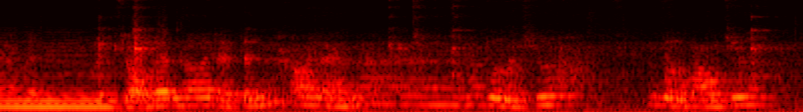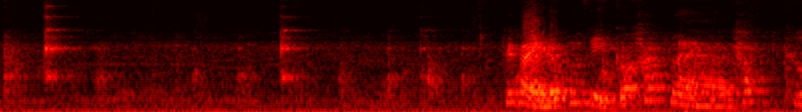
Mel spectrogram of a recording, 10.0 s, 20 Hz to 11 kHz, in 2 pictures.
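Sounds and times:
spoon clinking against bowl: 2.4 - 3.1, 4.5 - 8.1.

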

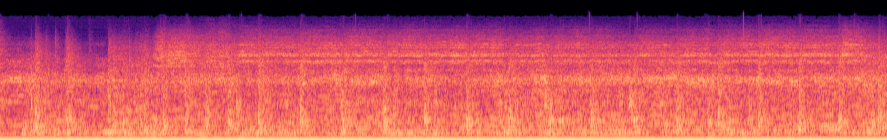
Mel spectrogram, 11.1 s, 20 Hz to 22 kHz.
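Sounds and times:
drum kit steady beat: 0.0 - 11.0
electric guitars: 0.0 - 11.0.

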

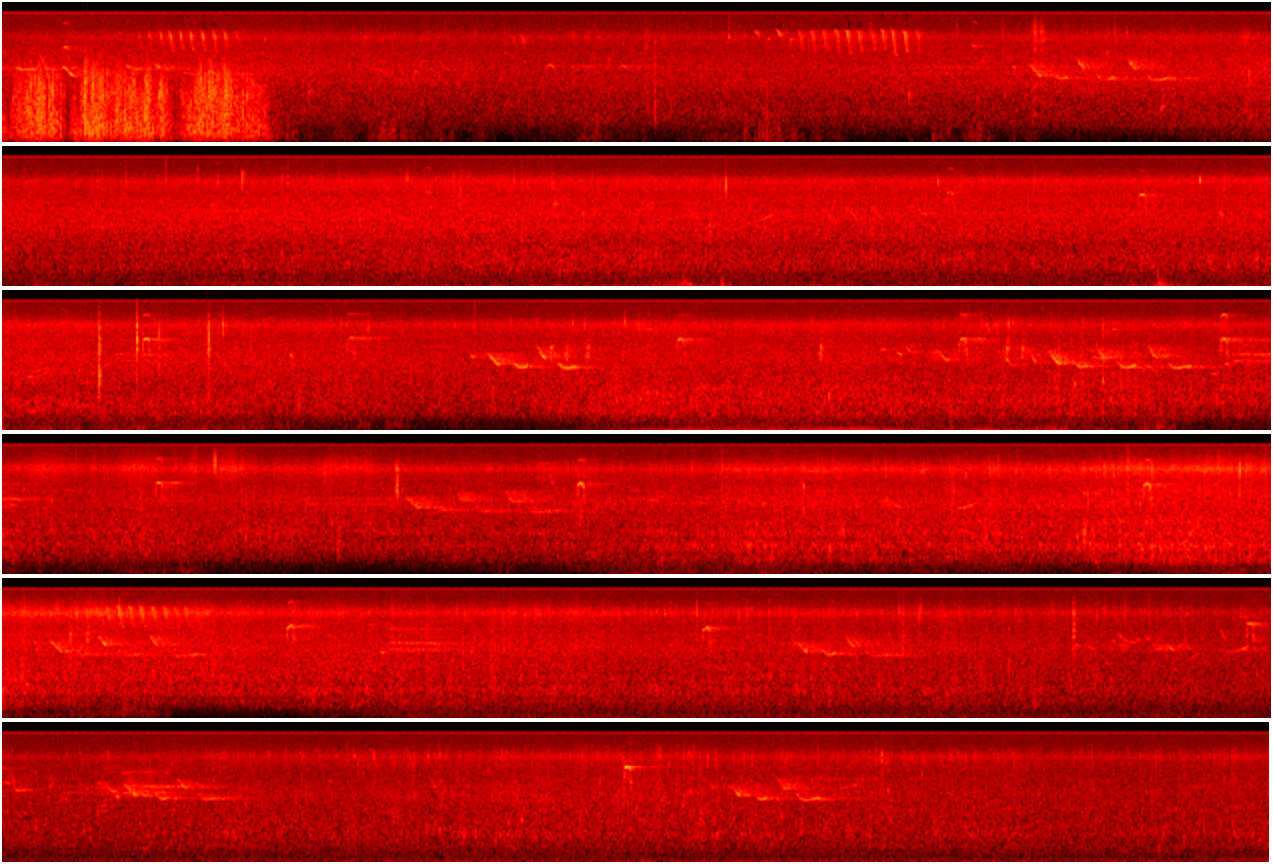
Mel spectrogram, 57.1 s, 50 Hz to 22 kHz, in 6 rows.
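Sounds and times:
floodwater flowing and rippling: 0.0 - 57.0.

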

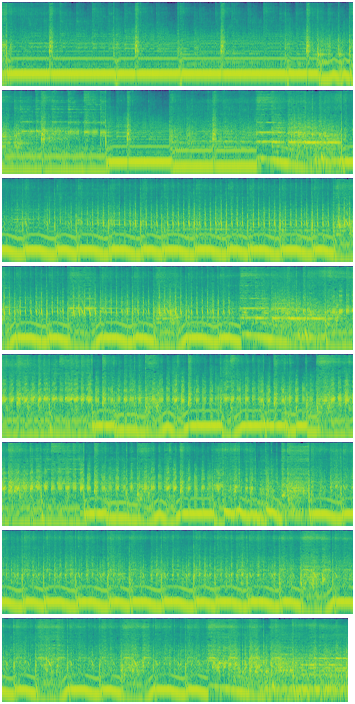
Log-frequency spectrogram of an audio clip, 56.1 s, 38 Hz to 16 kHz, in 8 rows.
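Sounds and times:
electronic dance music: 0.0 - 56.0
heavy pulsing bass: 0.0 - 56.0
swooping tone: 25.7 - 32.8, 53.2 - 56.0.

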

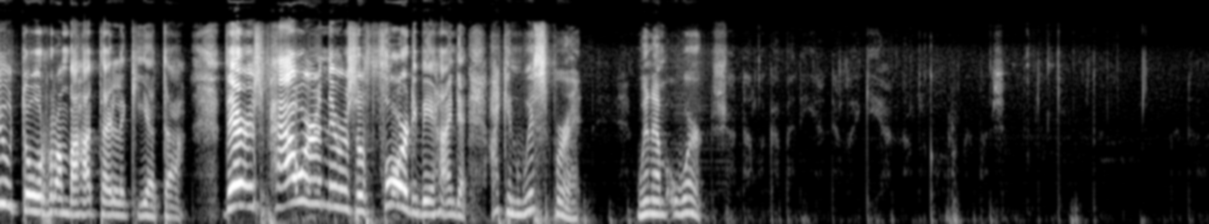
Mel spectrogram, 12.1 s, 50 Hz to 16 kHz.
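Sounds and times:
woman whispering: 7.1 - 10.1.

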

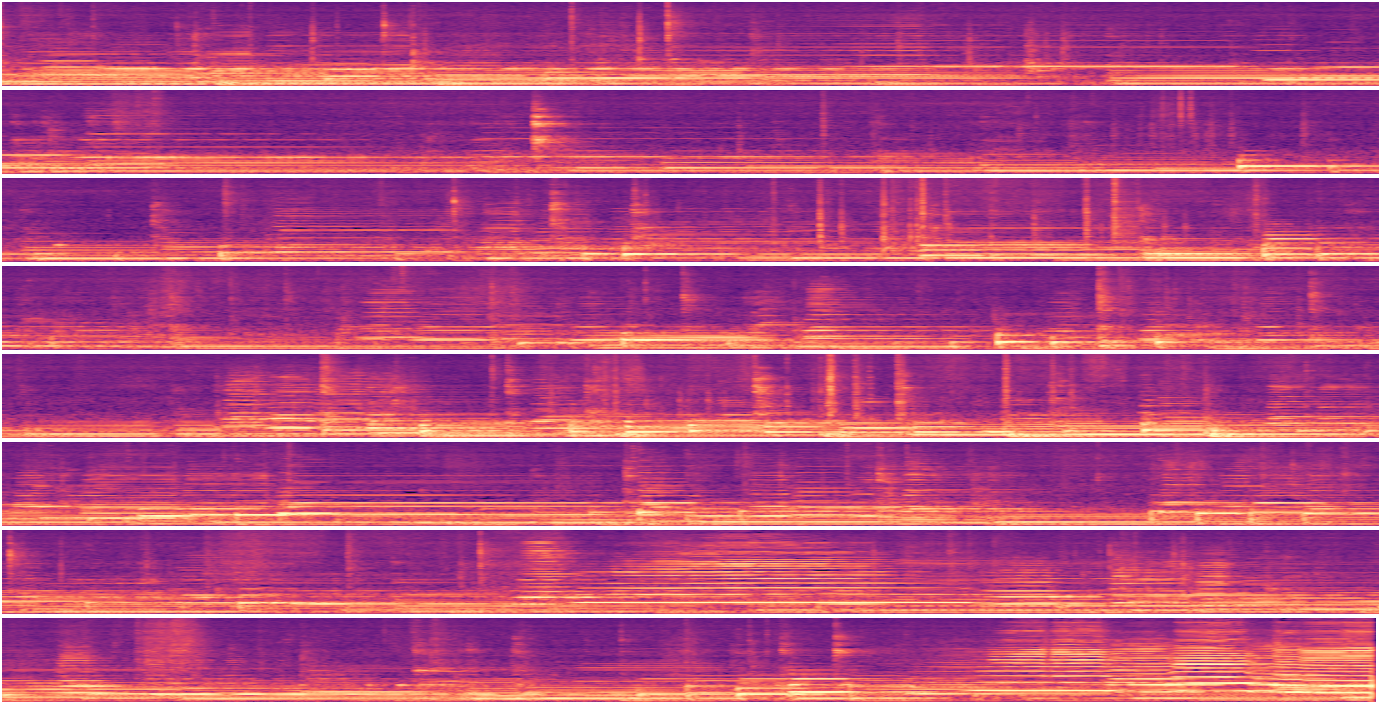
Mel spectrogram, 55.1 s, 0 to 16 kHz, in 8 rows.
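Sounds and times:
bandoneon melody: 0.0 - 55.0
electric bass: 0.0 - 55.0
guitar: 0.0 - 55.0.

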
